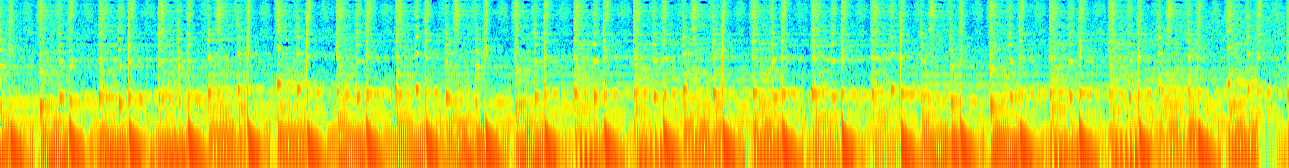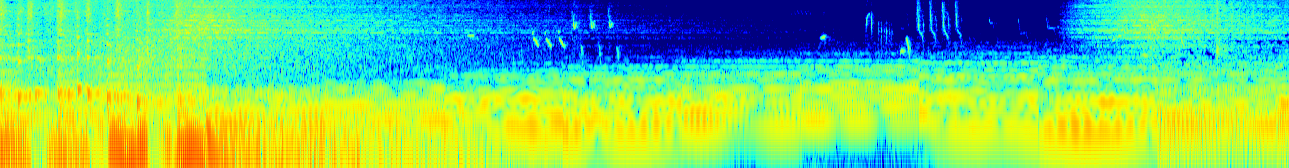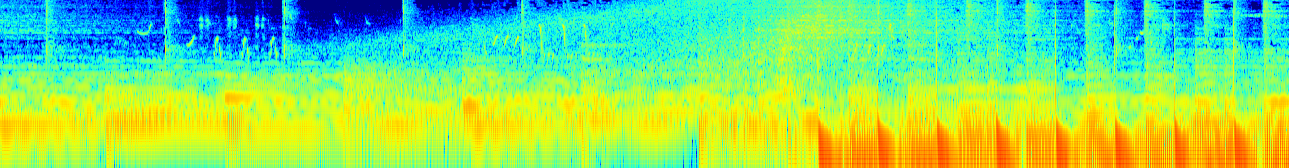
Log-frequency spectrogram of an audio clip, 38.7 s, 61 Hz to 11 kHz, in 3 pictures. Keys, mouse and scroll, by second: 0.1 g, 3.0 s, 7.2 click, 8.3 click, 8.8 click, 9.0 click, 10.3 g, 12.7 s, 14.0 click, 14.3 click, 15.2 click, 16.2 s, 17.8 g, 19.0 click, 20.0 g, 23.2 click, 23.8 s, 26.8 e, 27.3 r, 30.8 shift+d, 33.8 click, 34.2 click, 35.8 click, 36.1 click, 36.5 click, 37.3 r.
